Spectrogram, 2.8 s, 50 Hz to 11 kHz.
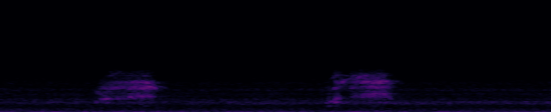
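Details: Barn owl nest, 27 January 2016 at night, mouse being delivered: two fainter rasping hiss bursts about a second apart within a noisy hum with small clicks.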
